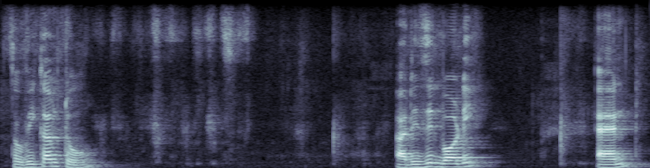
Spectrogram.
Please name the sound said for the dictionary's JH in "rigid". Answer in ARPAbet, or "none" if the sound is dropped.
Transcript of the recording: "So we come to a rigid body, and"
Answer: Z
